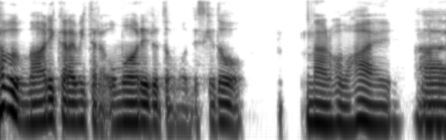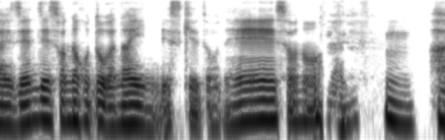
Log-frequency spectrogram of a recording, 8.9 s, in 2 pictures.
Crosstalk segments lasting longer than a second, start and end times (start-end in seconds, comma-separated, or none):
none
